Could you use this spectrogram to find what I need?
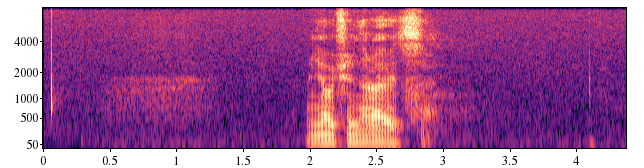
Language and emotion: Russian, neutral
